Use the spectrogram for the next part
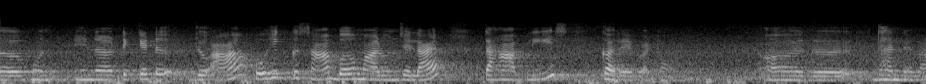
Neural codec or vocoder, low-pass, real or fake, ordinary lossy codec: none; 7.2 kHz; real; none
